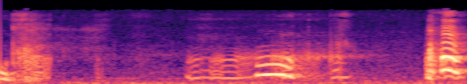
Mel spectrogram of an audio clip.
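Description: A two-week-old newborn baby girl, waking in her mother's arms, fusses and babbles in short, breathy bursts of little cooing and whimpering sounds, ending with a slightly louder squeal.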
